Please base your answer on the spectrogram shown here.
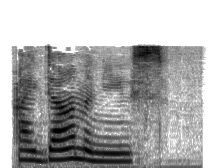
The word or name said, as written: idomeneus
